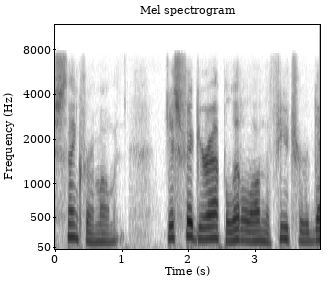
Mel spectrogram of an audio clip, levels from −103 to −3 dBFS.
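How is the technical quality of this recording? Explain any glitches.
The speech is carried over an HD Voice call, with a slight coded edge from the AMR wideband codec, and one glitch near the end. From 2.92 s to the end at 3.98 s the speech turns rough, raspy and synthetic, with no gap and no loss of bandwidth. This is an AMR rate drop: the network pushed the codec to a lower mode to spend more bits on error protection. The sound fits a fall from 12.65 to 6.6 kbit/s.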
